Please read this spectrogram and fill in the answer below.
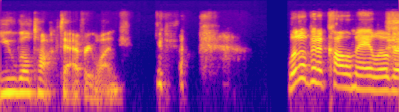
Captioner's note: laughs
